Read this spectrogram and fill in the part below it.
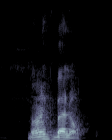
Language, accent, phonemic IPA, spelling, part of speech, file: French, France, /bʁɛ̃k.ba.lɑ̃/, brinquebalant, adjective / verb, LL-Q150 (fra)-brinquebalant.wav
- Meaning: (adjective) rattling; rickety; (verb) present participle of brinquebaler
